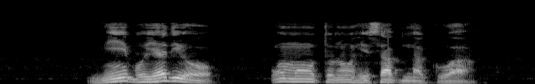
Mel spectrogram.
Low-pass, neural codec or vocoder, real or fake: 7.2 kHz; none; real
